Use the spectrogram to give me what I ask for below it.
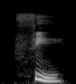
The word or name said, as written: fee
